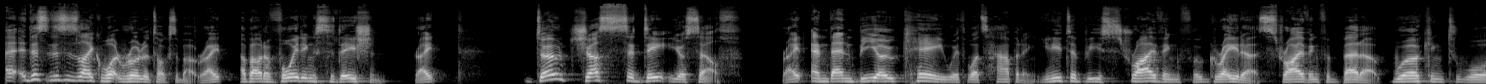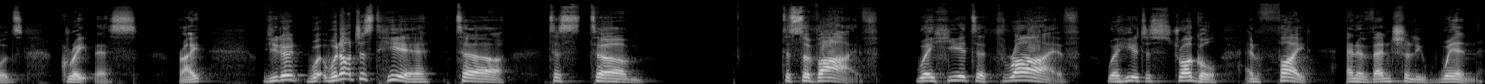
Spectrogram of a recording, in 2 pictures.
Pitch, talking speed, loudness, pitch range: 140 Hz, 130 wpm, -20 LUFS, 125-165 Hz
